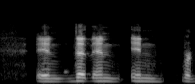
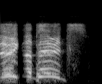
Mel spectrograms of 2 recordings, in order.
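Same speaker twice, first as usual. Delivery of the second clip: loud, high screaming. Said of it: "just don't scream fairies".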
